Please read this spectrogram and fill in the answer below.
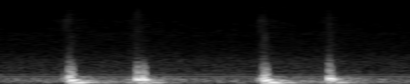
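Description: Heartbeat sound effect: paired low thumps, lub-dub, twice, about a second apart, laid under a countdown for suspense.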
